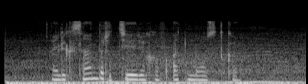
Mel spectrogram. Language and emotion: Russian, neutral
